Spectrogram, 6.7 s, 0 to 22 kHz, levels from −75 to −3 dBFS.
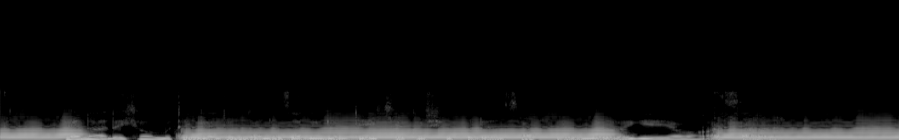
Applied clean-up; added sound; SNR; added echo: neural mask model RNNoise.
